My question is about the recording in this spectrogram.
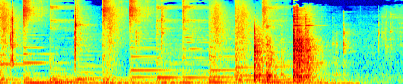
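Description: Background music with a steady beat, which stops shortly before the end. About two and a half to three seconds in, a few louder sharp clicks come through: a knife blade prying the plastic end cap off an aluminium power bank shell.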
